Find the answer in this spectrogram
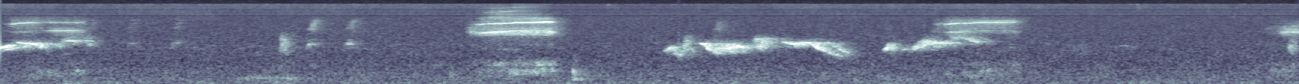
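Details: Five little owl owlets exploring a balcony after leaving their nest: a loud high hissing screech, rising chirps and wavering squeaky notes in short bursts, with brief pauses between.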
